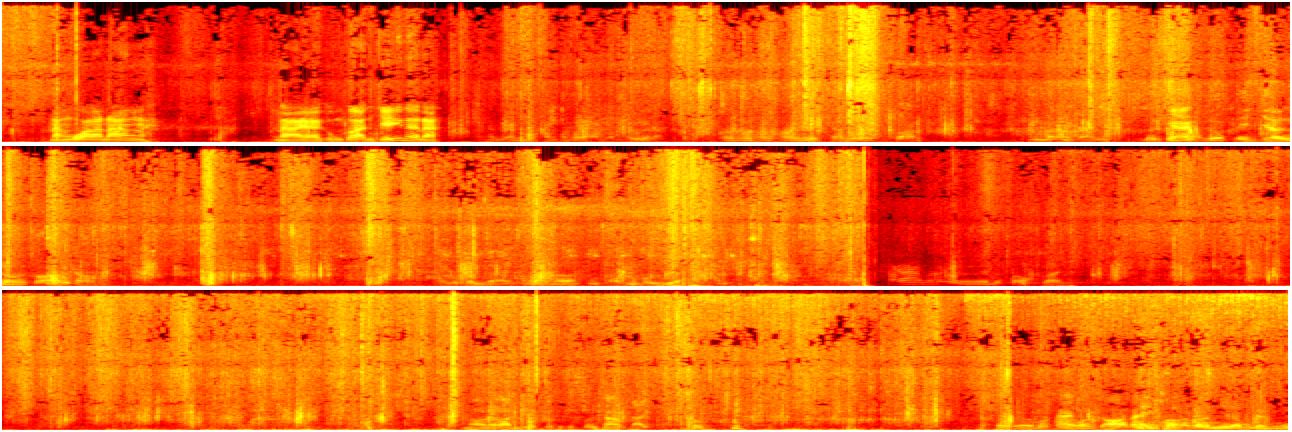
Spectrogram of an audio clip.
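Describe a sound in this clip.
A man talks with animation close by, outdoors.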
